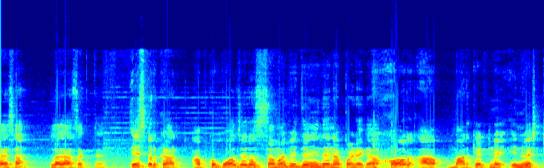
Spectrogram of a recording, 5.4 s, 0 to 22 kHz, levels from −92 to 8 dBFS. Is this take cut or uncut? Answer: cut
